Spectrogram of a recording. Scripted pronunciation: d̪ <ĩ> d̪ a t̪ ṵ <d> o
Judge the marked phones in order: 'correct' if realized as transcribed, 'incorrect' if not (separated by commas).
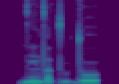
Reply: correct, correct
